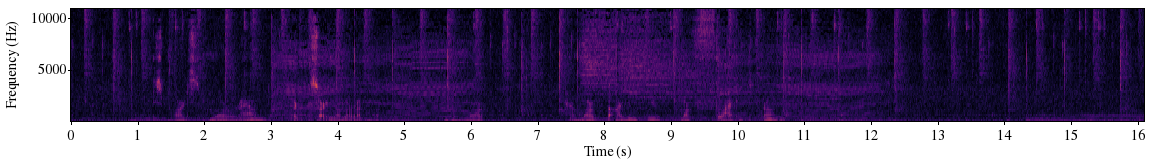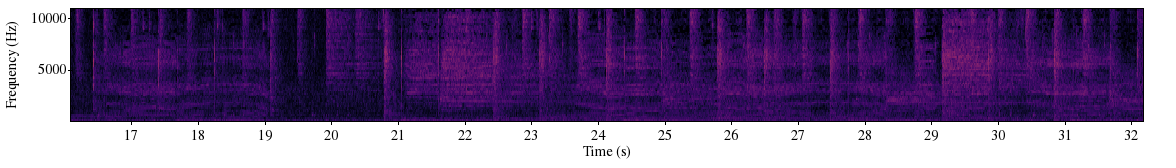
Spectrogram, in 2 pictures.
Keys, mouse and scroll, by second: 2.0 g, 3.3-5.0 middle drag, 3.7 g, 6.3-9.0 middle drag, 7.7 g, 9.2 g, 11.1 g, 12.4 g, 13.4 right click, 14.0 g, 15.9 g, 17.3 g, 20.9 g, 21.7 middle click, 21.7 right click, 22.5-32.1 middle drag, 23.0-25.7 right drag, 24.5 g, 29.8-31.5 right drag, 31.1 a.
